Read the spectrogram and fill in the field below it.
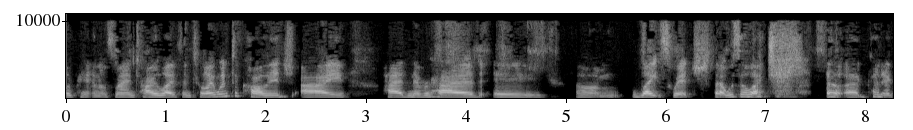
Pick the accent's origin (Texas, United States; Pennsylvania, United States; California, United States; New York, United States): New York, United States; Catskill Mountains, upstate; born or raised there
